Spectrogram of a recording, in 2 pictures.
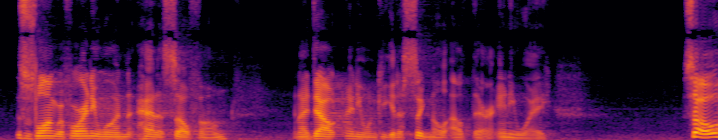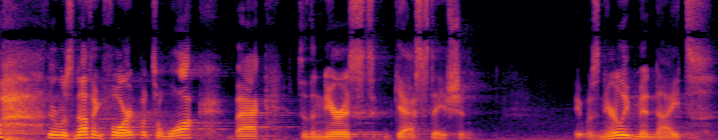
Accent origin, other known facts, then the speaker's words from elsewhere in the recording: Connecticut, United States; Growing up in Connecticut, we'd all heard the stories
